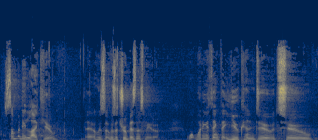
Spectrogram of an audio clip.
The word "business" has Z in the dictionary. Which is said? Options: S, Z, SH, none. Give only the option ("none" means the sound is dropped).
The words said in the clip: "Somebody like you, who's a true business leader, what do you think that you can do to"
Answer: Z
